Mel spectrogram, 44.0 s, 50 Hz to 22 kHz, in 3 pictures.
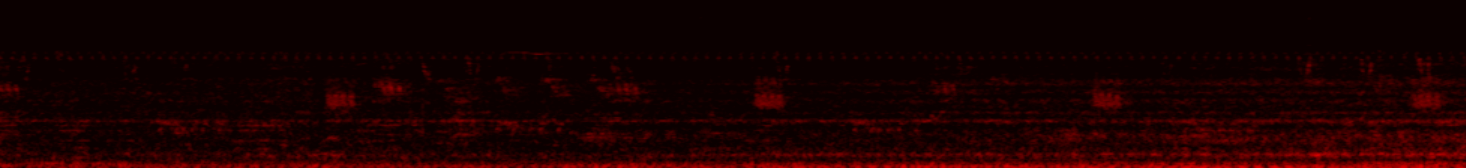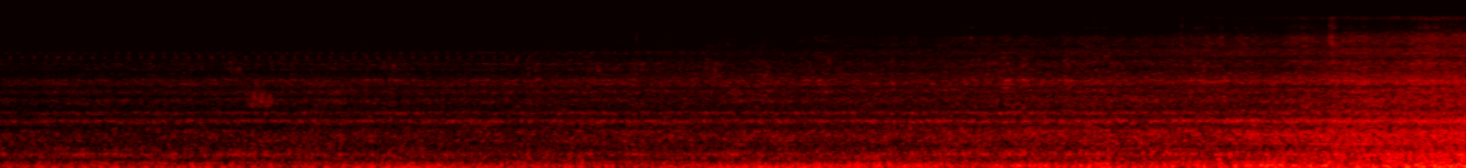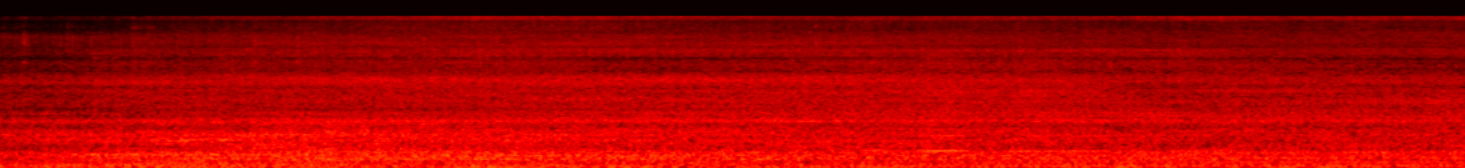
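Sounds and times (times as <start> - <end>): diesel train rumbling past: 0.0 - 43.9.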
